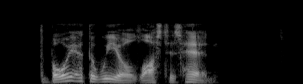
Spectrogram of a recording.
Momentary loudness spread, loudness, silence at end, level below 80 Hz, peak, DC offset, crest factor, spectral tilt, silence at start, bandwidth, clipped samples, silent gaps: 4 LU; -29 LUFS; 0.95 s; -68 dBFS; -8 dBFS; under 0.1%; 24 dB; -4 dB/octave; 0.4 s; 7.4 kHz; under 0.1%; none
